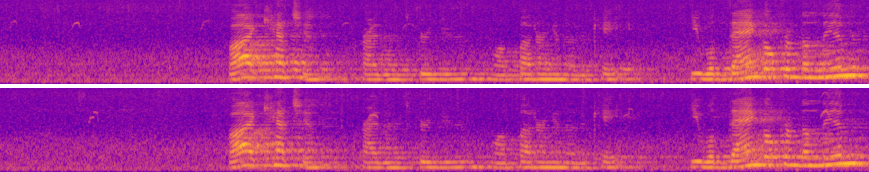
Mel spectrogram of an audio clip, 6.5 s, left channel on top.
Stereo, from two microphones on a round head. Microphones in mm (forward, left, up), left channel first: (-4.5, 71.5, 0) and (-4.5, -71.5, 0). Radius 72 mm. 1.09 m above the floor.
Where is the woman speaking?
5° right (ahead or behind), 1.9 m.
